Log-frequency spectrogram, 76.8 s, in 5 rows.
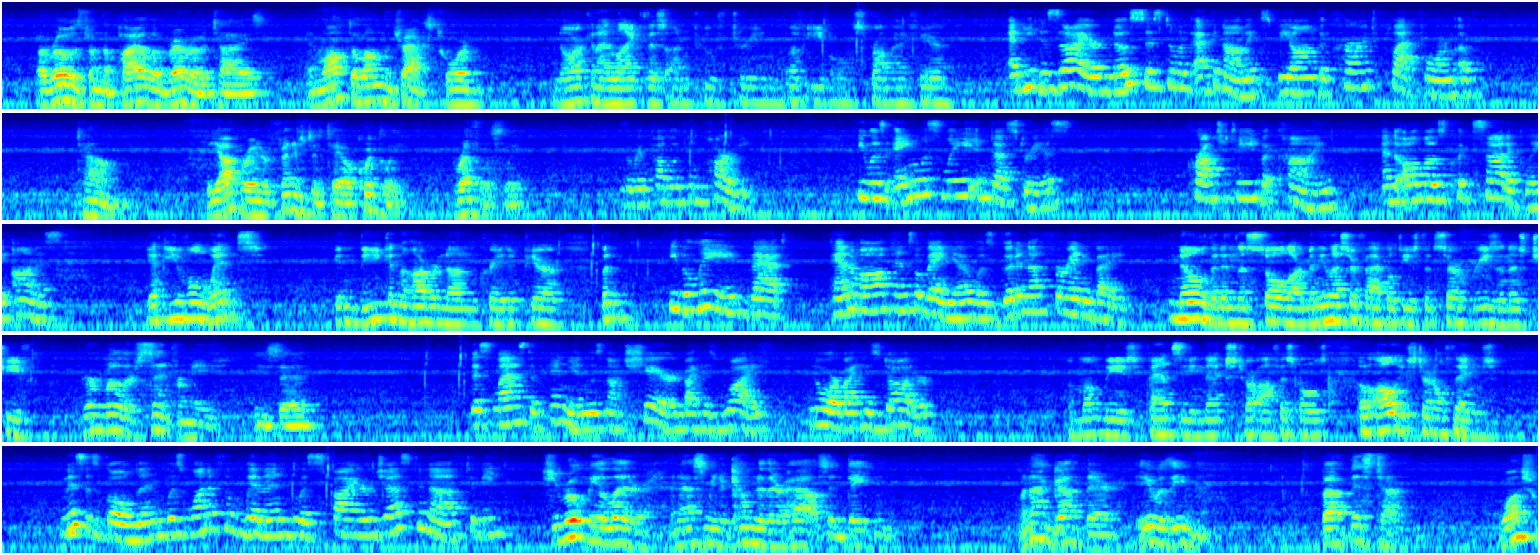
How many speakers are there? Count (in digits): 3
